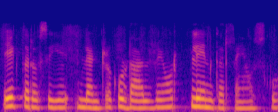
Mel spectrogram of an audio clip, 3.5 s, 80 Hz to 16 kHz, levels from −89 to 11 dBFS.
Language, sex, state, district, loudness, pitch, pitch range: Hindi, female, Himachal Pradesh, Shimla, -19 LUFS, 240 Hz, 225-255 Hz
